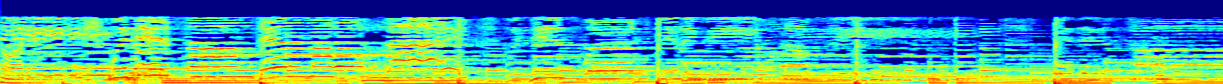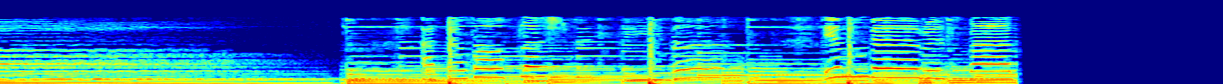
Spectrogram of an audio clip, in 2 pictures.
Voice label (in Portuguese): Homenagem Para Sogra Feminino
